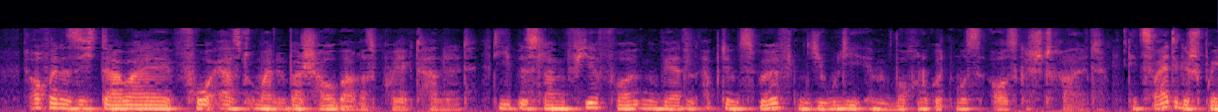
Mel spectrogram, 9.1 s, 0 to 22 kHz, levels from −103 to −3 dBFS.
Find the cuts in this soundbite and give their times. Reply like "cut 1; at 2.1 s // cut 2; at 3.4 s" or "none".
none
